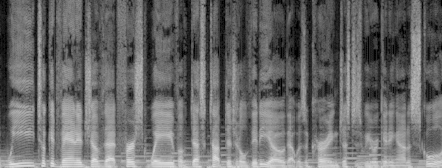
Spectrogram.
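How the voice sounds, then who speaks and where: A middle-aged man with an American accent, a podcast host talking through his own story in a conversational, thoughtful way. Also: lowish voice. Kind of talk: reflective personal storytelling for a podcast.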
